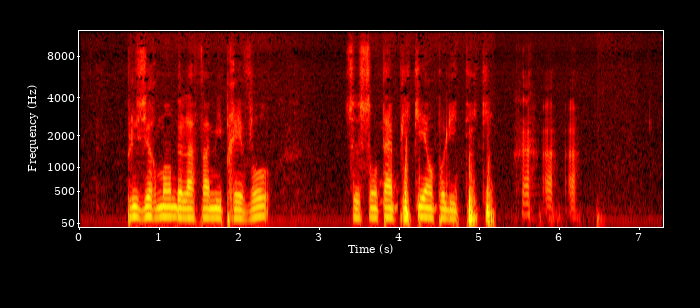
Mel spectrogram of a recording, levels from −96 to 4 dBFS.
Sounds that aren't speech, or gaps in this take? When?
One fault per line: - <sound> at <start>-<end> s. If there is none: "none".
- laugh at 5.4-6.3 s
